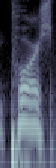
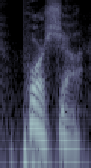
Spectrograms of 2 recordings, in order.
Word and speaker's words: Porsche: People like to say Porsche because they think it's cool. Yeah. But the actual pronounce, the actual pronunciation of it and what they use in their commercials is Porsche.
